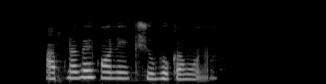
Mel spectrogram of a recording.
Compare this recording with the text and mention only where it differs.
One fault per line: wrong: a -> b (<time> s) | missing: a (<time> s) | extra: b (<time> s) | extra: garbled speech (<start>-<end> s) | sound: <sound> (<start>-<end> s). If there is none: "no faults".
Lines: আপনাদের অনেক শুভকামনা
no faults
